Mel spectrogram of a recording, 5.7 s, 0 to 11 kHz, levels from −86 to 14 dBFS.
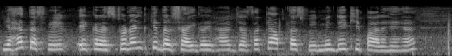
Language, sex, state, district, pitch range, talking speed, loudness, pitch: Hindi, female, Haryana, Rohtak, 265-310 Hz, 180 wpm, -15 LUFS, 285 Hz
